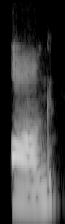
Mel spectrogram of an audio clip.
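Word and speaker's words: Aang: His name was Ong. Ong. Apparently that's the correct way to pronounce it, but like it was dumb.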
